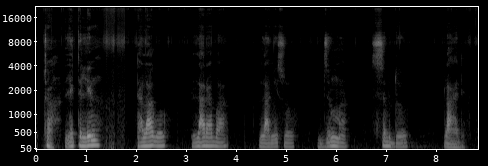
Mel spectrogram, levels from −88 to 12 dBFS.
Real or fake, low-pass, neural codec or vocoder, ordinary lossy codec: real; none; none; none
